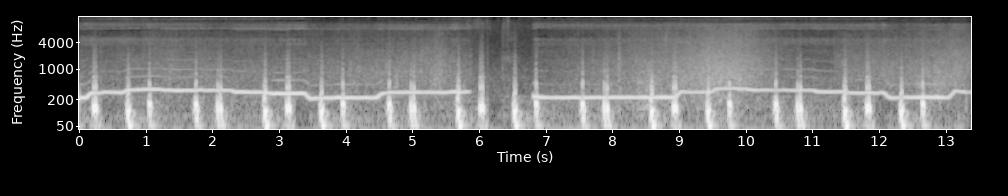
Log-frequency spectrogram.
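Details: Baby sleep-aid track mixing white noise, wave sounds and a melody with a heartbeat: steady low thumps under a soft sustained melody and hiss.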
